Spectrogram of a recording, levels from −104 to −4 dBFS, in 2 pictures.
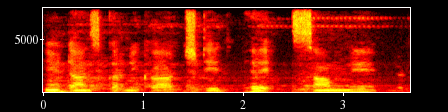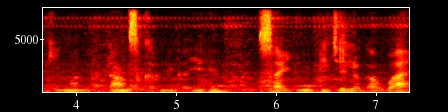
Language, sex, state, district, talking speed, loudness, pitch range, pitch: Hindi, male, Chhattisgarh, Bastar, 145 wpm, -31 LUFS, 130-160 Hz, 135 Hz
